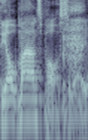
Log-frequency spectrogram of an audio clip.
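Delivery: ordinary talk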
